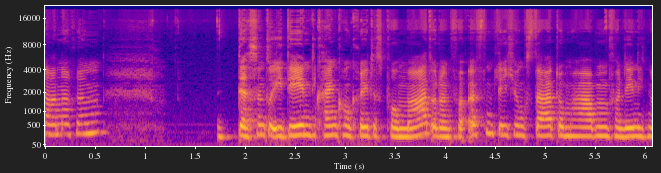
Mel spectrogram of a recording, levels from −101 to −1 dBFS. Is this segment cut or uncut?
cut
